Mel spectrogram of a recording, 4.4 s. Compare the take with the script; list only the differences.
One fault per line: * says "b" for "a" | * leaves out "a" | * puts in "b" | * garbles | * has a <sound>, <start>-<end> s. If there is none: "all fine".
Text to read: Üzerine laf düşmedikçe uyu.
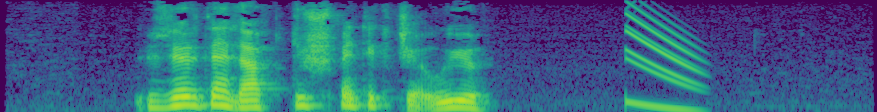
* has a chirp, 3.1-3.6 s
